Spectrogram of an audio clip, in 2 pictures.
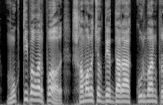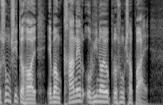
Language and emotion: Bengali, neutral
